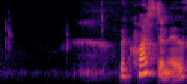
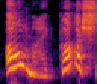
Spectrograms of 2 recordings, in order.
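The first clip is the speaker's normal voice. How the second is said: high, loud cry of shock at the house; shocked gasp; 12 semitones higher, 11 dB louder, slower than usual. Acted. Amelia Bedelia sees the wrecked house, high shocked cry. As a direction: throw it up high in alarm.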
